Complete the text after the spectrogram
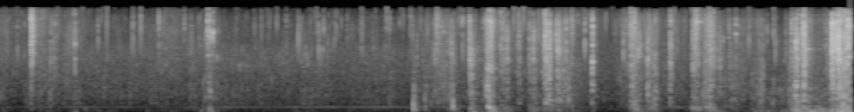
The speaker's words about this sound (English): Off a fan blade. Tie off the blade with the rope and pry open a door.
